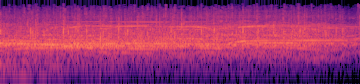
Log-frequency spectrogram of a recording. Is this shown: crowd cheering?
yes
